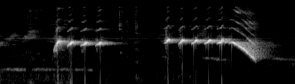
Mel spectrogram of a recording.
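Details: Owlet call used as a lure to excite other owlets and draw wild ones in. Two pulsed, whistled trills, the second longer and ending in a falling slur, with faint quiet notes beforehand.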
